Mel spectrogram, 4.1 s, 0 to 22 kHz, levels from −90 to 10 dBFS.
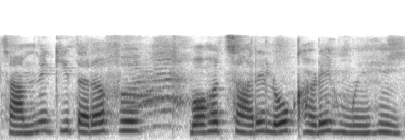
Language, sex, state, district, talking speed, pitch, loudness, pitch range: Hindi, female, Madhya Pradesh, Bhopal, 135 wpm, 245 Hz, -15 LUFS, 230-270 Hz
